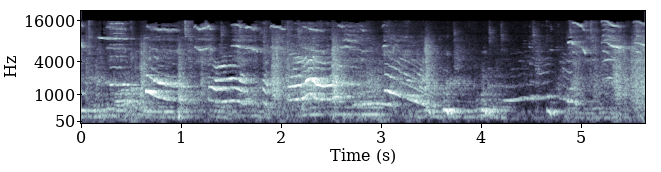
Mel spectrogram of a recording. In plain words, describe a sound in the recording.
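Puppies whine and squeal in high, rising and falling cries.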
